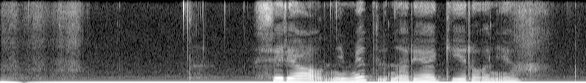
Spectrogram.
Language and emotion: Russian, sad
